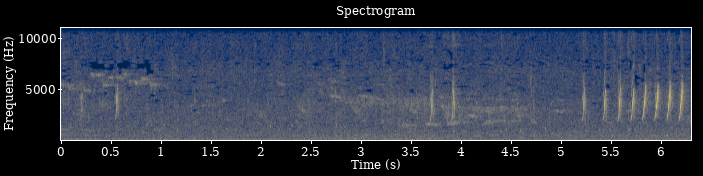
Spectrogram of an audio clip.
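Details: Bar-winged prinia, known locally as ciblek kristal, singing actively as a training song for magpie-robins. Scattered sharp high notes, then a quick run of about eight bright, clipped notes at the end.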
